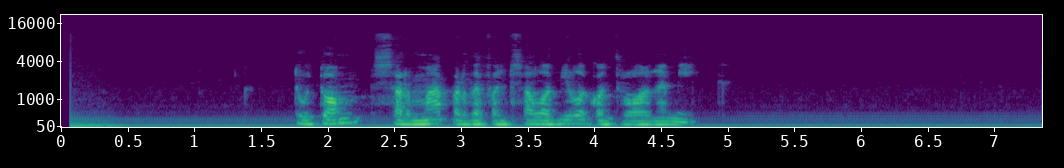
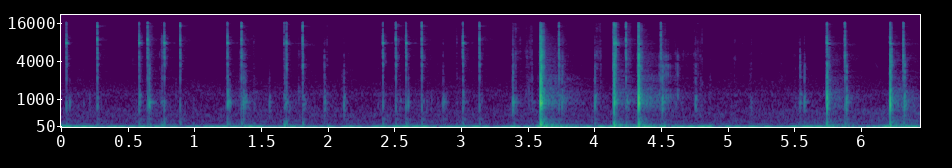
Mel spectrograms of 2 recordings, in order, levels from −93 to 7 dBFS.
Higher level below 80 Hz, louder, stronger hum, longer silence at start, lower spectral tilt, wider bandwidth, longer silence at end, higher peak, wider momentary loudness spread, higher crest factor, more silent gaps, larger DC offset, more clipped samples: about the same, -46 dBFS vs -50 dBFS; first, -28 LUFS vs -37 LUFS; first, 50 Hz at -45 dBFS vs none; about the same, 0.05 s vs 0 s; first, -9.5 dB/octave vs -2 dB/octave; second, 5.6 kHz vs 17 kHz; first, 2.6 s vs 0 s; second, -12 dBFS vs -2 dBFS; about the same, 18 LU vs 19 LU; second, 18 dB vs 36 dB; neither; neither; neither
